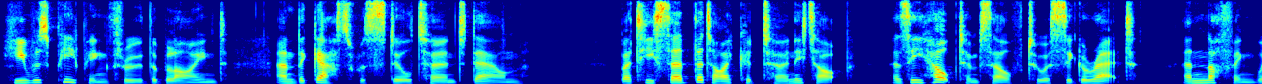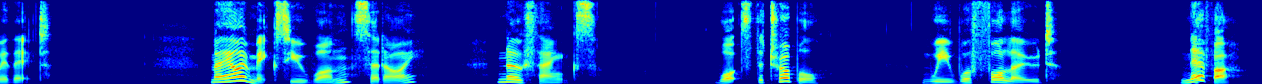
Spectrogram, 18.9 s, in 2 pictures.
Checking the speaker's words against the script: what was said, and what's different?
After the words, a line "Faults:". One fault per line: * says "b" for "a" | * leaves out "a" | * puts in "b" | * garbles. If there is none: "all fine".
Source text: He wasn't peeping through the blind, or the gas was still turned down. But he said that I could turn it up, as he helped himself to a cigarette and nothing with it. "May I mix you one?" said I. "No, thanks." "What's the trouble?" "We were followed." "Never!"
He was peeping through the blind, and the gas was still turned down. But he said that I could turn it up, as he helped himself to a cigarette and nothing with it. "May I mix you one?" said I. "No, thanks." "What's the trouble?" "We were followed." "Never!"
Faults:
* says "was" for "wasn't"
* says "and" for "or"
